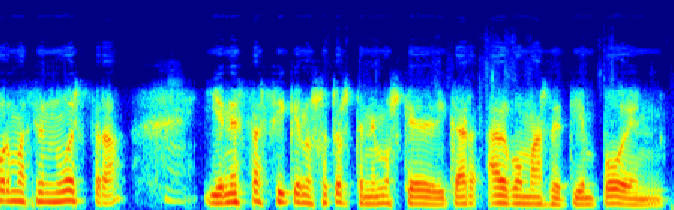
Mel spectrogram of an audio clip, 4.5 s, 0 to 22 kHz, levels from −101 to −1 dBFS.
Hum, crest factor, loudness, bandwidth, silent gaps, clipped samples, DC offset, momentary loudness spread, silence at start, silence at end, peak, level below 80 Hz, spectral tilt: none; 18 dB; -22 LUFS; 4.8 kHz; none; under 0.1%; under 0.1%; 7 LU; 0 s; 0.05 s; -4 dBFS; -58 dBFS; -9.5 dB/octave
